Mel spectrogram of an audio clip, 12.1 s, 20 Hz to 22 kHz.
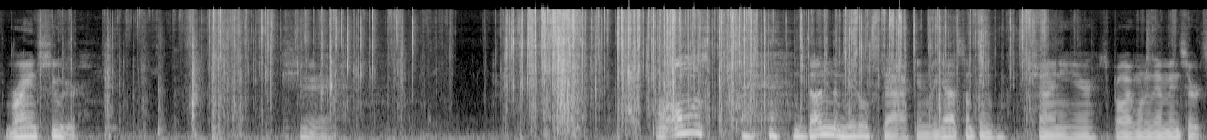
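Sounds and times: foil wrapper crinkling and tearing: 0.4 - 10.6.

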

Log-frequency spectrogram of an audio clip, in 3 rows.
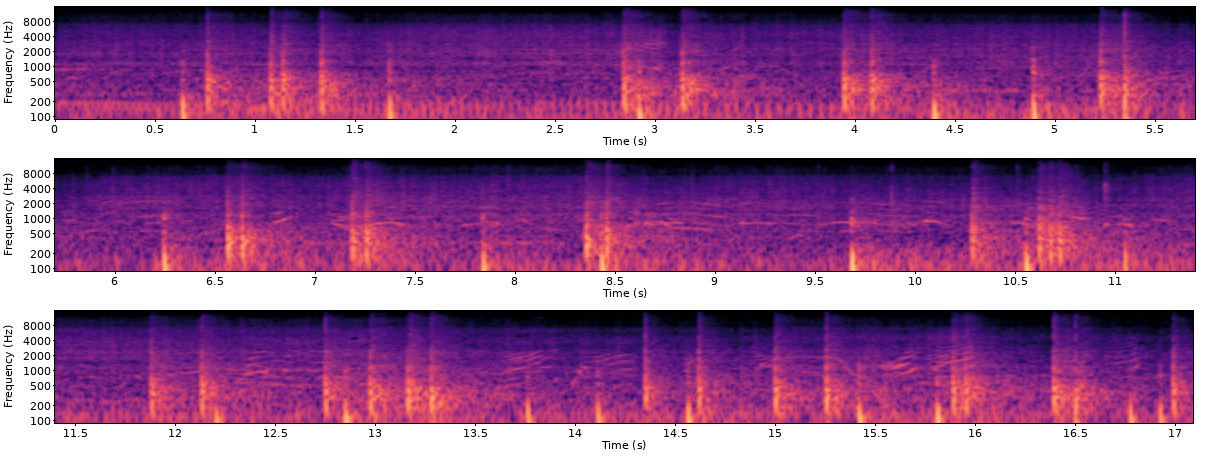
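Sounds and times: fireworks bangs: 0.0 - 17.0.

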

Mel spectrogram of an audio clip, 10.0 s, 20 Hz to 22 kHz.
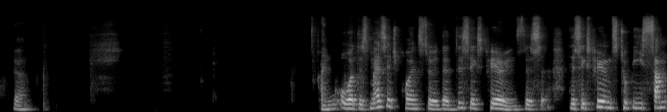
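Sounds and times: man breathing softly: 1.3 - 1.9.

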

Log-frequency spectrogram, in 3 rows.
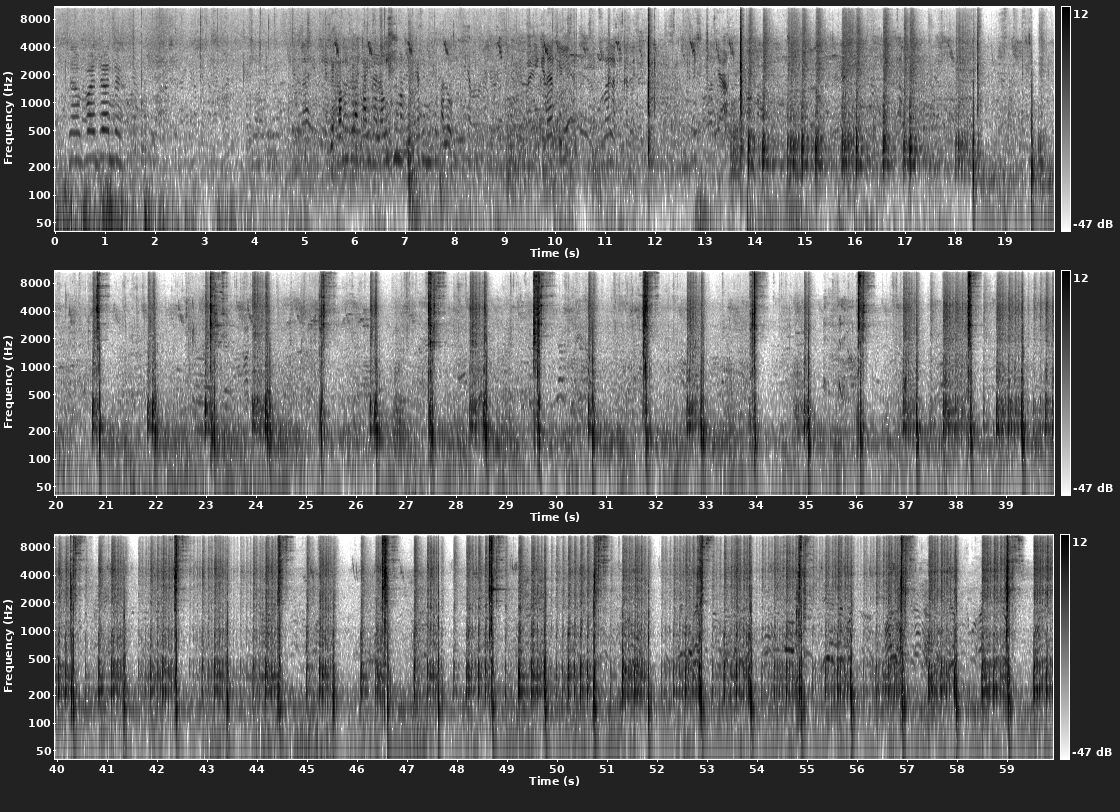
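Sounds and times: procession drums beating a march: 5.2 - 59.9.

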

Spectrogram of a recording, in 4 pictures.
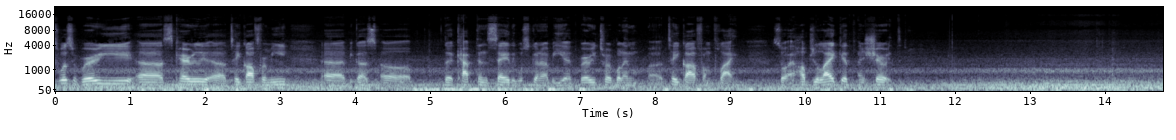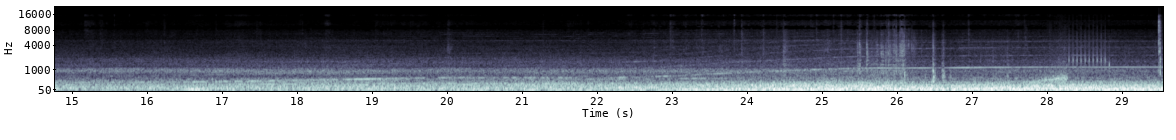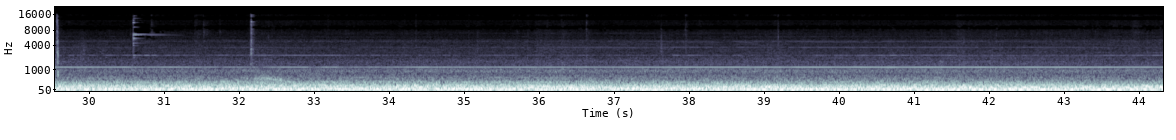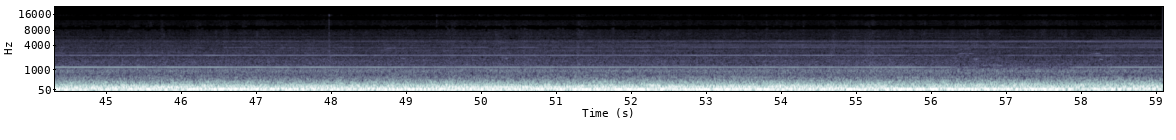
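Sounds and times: jet engine rumble: 0.0 - 59.0
jet engine whine: 0.0 - 59.0.

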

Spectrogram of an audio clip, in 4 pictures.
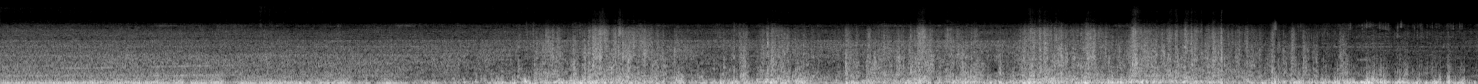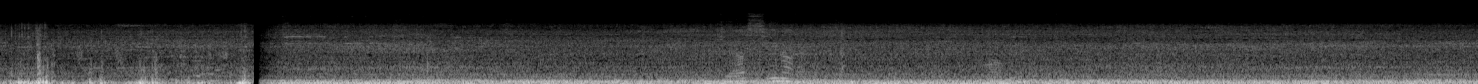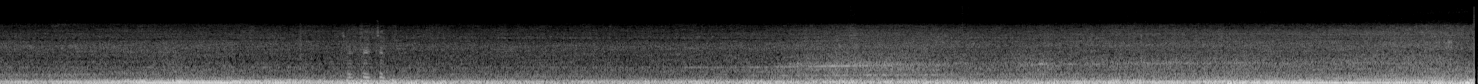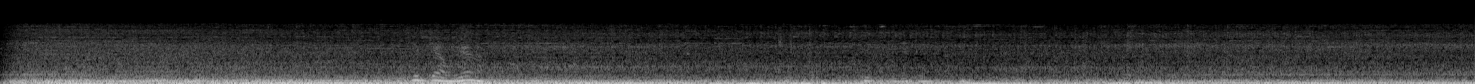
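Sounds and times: car engine and tyre rumble: 0.0 - 59.0.

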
